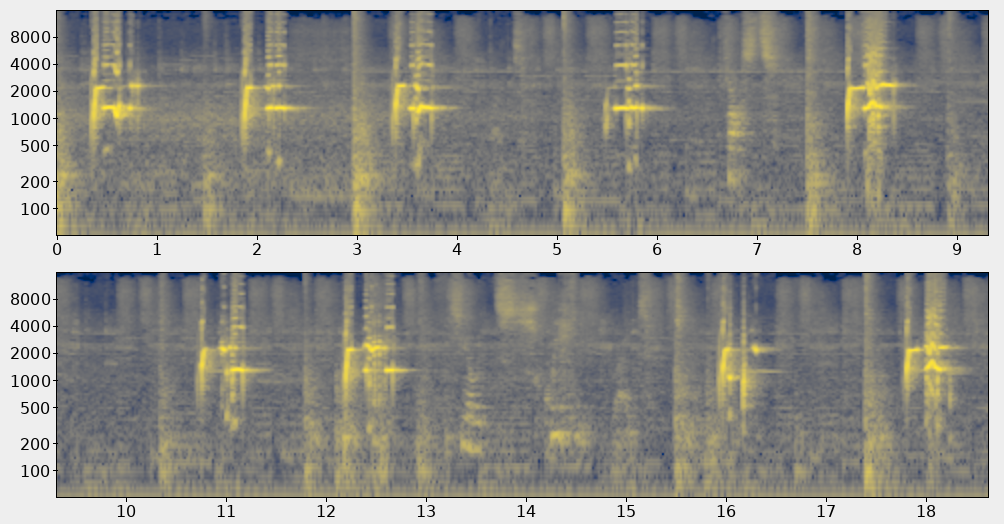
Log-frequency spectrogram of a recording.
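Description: Synthesized sonification tones from a sword-strike sensor system: a short, squeaky two-tone beep with a quick pitch bend sounds after each detected dagger strike, about nine times at uneven intervals. Each tone is generated from the strike's waveform, so its shape marks the kind of strike, with the pitch rising for a true edge cut and falling for a false edge cut.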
